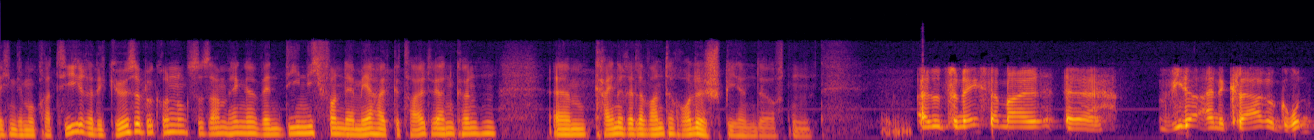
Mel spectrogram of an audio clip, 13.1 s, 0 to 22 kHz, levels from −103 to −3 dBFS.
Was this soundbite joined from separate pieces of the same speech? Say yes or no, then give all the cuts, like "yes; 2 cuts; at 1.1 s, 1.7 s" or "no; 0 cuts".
yes; 1 cut; at 9.1 s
